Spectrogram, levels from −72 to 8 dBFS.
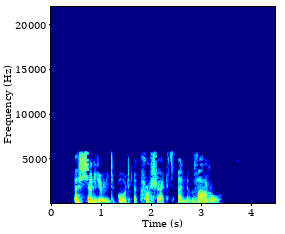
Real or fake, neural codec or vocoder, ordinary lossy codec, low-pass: fake; autoencoder, 22.05 kHz, a latent of 192 numbers a frame, VITS, trained on one speaker; MP3, 24 kbps; 7.2 kHz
